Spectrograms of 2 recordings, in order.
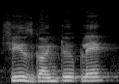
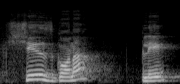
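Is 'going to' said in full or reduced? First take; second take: full; reduced. First: 'Going to' is said in full. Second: 'Going to' is reduced to 'gonna'.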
